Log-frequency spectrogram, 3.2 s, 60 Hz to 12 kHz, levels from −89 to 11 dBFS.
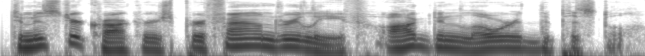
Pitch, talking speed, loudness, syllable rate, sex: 125 Hz, 165 wpm, -17 LUFS, 5.3 syllables/s, male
